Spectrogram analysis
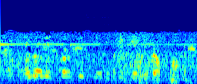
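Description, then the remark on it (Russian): A faint, narrowband radio transmission with a garbled voice half-buried in a steady hiss of static, plus a thin continuous whine running through it for the whole stretch. “Ага, окей, потому что я его на уровне вот помехи у себя слышу.”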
